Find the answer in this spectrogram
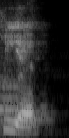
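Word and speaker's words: Ma'Khia: I did a show on the Makia Bryant. If I'm saying her name wrong, to the families that see this, I apologize. – It's Makia.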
